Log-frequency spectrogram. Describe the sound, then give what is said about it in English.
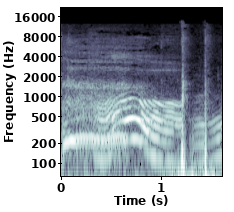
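A voice lets out a drawn-out, rising gleeful squeal, followed right after by two sharp, happy hand claps in quick succession. “… goes, yee, and claps very happily”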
